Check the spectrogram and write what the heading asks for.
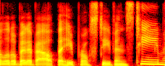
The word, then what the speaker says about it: Stephens: social media it's ail Stevens realtor pretty much everywhere or the April Stevens team caveat my last name is spelled s e p h NS so it spelled different than it sounds but yeah I would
